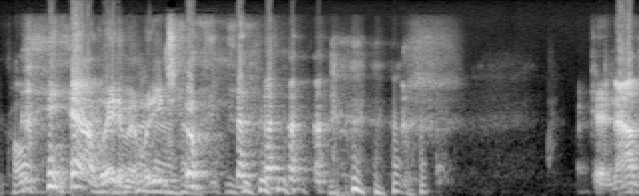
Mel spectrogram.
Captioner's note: laughs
